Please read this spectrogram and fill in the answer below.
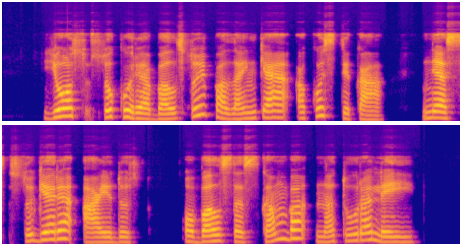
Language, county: Lithuanian, Panevėžys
